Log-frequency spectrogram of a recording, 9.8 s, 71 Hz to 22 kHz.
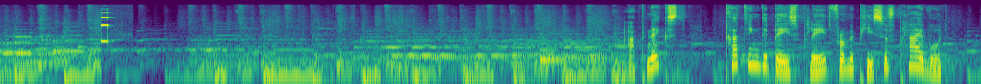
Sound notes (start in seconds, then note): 1.0 beep!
